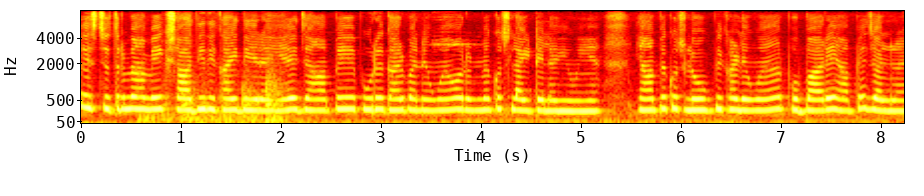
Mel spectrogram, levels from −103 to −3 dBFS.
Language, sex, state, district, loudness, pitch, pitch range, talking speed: Hindi, female, Odisha, Khordha, -17 LUFS, 275 Hz, 265-285 Hz, 285 wpm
